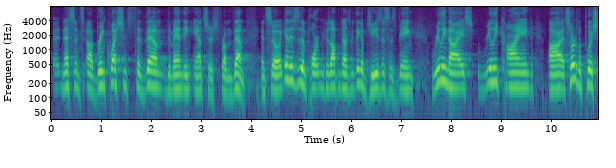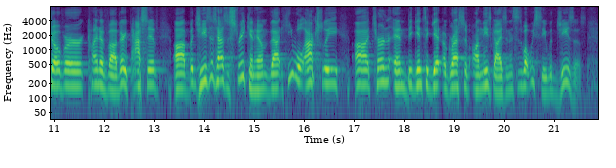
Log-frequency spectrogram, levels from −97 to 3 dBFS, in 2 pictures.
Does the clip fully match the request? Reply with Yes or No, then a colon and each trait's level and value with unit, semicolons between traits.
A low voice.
No: medium, 170 Hz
